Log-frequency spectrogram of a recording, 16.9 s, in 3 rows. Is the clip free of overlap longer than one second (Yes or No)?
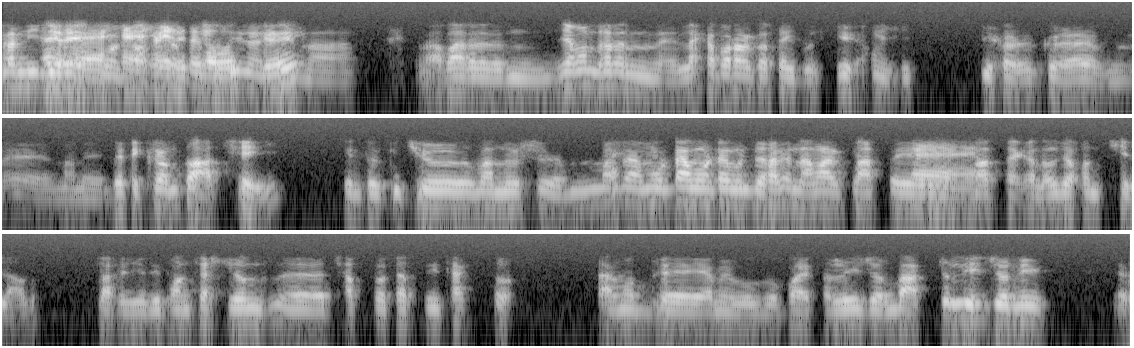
No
